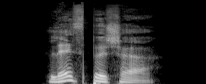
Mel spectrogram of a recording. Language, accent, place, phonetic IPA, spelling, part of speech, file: German, Germany, Berlin, [ˈlɛsbɪʃɐ], lesbischer, adjective, De-lesbischer.ogg
- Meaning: inflection of lesbisch: 1. strong/mixed nominative masculine singular 2. strong genitive/dative feminine singular 3. strong genitive plural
